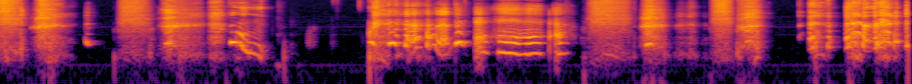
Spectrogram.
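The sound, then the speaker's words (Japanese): Repeated coughing fits during a breathing exercise, the coughs coming in loud bursts mixed with laughter and gasping breaths, with brief quiet gaps between bouts. “我慢しようとしたら咳込んじゃう。”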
